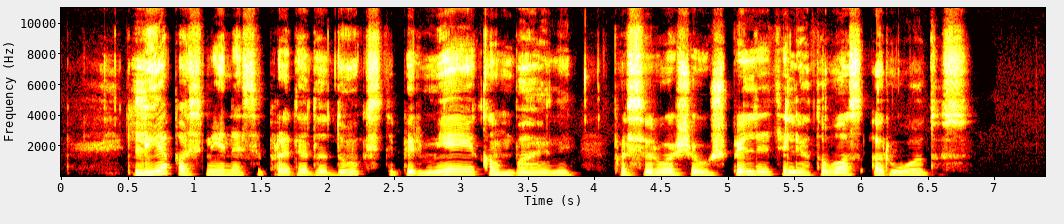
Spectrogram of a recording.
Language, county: Lithuanian, Kaunas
